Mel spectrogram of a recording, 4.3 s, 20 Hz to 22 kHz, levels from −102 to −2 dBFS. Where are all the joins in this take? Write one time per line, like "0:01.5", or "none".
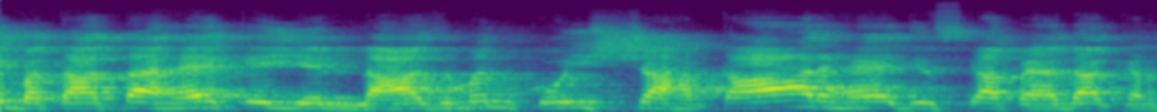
none

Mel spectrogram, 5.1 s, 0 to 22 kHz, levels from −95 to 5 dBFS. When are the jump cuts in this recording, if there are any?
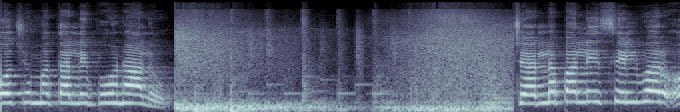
none

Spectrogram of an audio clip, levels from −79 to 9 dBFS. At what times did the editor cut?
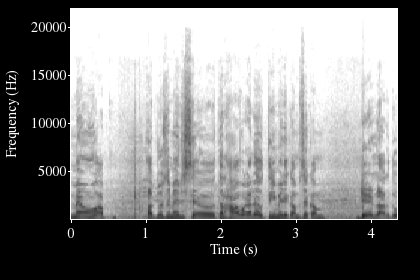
none

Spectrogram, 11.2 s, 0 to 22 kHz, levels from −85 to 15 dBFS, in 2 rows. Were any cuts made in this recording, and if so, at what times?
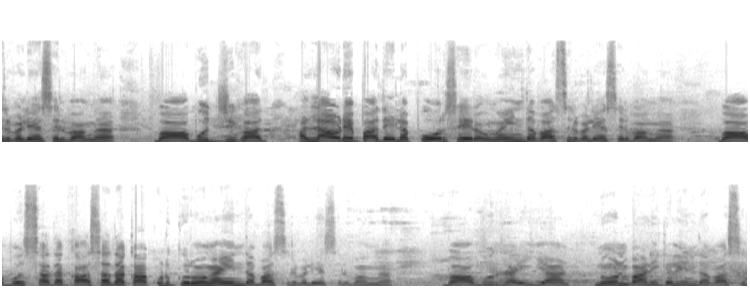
none

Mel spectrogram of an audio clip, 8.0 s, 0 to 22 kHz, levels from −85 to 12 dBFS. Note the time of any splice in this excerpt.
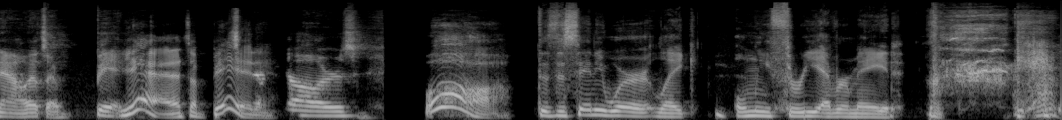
0:03.9

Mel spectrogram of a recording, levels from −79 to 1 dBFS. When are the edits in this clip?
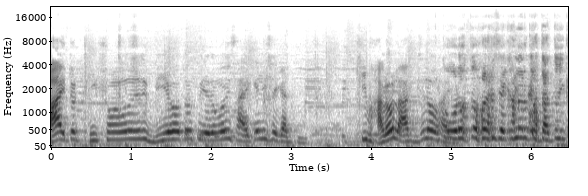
none

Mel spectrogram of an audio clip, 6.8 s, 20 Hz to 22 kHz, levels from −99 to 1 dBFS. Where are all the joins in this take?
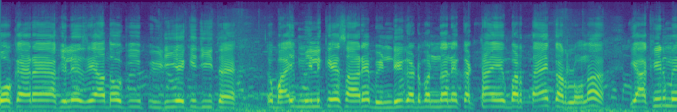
none

